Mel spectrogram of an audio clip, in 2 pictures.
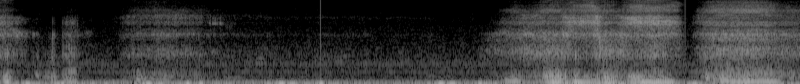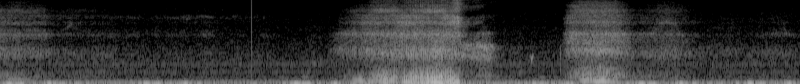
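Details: Real-time snoring during calm sleep, recorded with a new microphone: rough, rattling snores in bursts with quieter breathing between them.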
